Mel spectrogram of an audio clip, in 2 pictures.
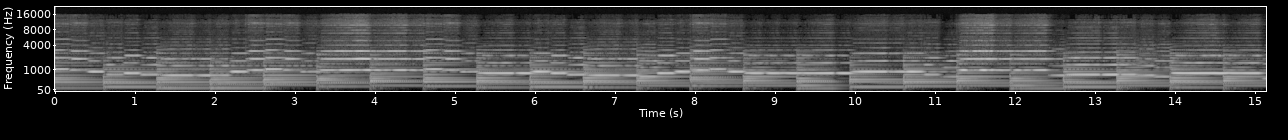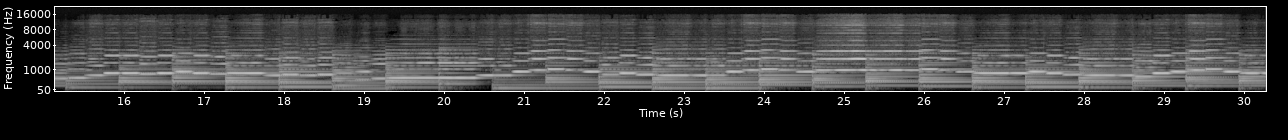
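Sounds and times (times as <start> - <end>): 
flute melody: 0.0 - 30.2.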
